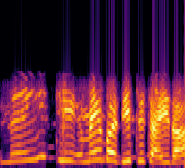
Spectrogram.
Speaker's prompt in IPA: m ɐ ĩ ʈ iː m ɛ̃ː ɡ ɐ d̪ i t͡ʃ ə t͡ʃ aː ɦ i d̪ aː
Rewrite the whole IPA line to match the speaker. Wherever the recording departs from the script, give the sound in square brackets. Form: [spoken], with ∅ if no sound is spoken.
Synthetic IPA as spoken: [n] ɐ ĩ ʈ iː m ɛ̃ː [b] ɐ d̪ i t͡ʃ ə t͡ʃ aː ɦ i d̪ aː

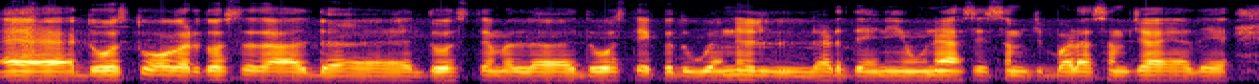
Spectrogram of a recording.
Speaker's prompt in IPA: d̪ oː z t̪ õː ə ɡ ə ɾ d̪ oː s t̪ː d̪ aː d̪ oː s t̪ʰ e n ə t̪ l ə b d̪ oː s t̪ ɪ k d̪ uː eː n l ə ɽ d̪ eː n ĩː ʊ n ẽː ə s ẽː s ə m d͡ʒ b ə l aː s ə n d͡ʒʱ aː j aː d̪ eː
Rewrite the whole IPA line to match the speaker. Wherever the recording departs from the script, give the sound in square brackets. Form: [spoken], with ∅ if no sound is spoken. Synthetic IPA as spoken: d̪ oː [s] t̪ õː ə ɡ ə ɾ d̪ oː s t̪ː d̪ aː d̪ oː s [t̪] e [m] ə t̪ l ə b d̪ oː s t̪ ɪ k d̪ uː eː n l ə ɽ d̪ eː n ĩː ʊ n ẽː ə s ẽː s ə m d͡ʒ b ə [ɽ] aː s ə [m] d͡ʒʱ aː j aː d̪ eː

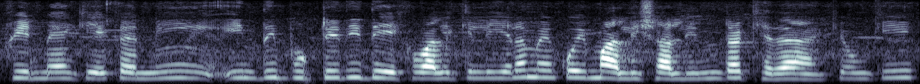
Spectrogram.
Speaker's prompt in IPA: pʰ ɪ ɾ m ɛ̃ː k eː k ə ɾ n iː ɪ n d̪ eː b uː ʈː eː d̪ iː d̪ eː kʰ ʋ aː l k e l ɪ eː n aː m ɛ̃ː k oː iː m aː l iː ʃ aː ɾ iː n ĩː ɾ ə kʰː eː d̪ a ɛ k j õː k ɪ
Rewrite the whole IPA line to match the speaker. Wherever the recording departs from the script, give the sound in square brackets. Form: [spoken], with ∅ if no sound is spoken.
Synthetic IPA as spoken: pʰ ɪ ɾ m ɛ̃ː k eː k ə ɾ n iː ɪ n d̪ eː b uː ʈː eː d̪ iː d̪ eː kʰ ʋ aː l k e l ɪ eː n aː m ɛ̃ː k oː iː m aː l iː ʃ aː [l] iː n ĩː ɾ ə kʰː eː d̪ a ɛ k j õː k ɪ

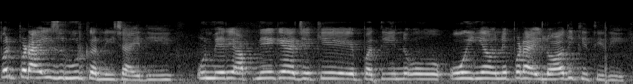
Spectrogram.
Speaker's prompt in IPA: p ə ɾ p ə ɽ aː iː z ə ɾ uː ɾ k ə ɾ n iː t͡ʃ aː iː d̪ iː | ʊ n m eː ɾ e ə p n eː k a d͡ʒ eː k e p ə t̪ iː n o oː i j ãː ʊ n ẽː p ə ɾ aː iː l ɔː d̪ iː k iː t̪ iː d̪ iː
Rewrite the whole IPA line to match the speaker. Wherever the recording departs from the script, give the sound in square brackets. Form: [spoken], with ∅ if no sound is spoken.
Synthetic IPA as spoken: p ə ɾ p ə ɽ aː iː z ə ɾ uː ɾ k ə ɾ n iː t͡ʃ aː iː d̪ iː | ʊ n m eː ɾ e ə p n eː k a d͡ʒ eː k e p ə t̪ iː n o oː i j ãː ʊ n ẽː p ə [ɽ] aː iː l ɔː d̪ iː k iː t̪ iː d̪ iː

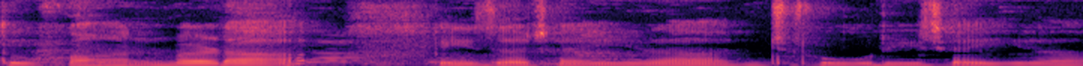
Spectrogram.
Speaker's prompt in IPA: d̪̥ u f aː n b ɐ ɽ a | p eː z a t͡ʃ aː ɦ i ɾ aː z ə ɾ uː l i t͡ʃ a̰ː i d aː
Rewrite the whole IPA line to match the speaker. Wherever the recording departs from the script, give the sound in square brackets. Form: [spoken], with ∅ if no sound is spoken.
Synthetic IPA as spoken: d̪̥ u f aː n b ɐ ɽ a | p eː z a t͡ʃ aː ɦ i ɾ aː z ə ɾ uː [ɾ] i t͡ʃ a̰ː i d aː

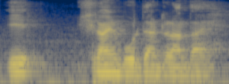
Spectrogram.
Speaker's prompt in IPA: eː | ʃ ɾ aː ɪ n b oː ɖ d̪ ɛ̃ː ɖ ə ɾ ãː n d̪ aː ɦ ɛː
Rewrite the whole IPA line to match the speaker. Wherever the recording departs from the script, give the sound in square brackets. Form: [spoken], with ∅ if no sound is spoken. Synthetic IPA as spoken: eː | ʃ ɾ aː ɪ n b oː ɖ d̪ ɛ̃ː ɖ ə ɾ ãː n d̪ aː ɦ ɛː

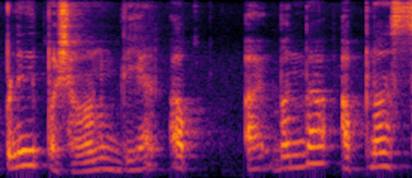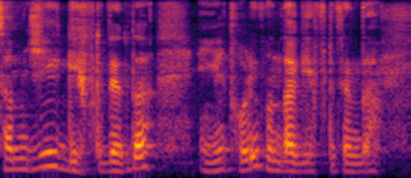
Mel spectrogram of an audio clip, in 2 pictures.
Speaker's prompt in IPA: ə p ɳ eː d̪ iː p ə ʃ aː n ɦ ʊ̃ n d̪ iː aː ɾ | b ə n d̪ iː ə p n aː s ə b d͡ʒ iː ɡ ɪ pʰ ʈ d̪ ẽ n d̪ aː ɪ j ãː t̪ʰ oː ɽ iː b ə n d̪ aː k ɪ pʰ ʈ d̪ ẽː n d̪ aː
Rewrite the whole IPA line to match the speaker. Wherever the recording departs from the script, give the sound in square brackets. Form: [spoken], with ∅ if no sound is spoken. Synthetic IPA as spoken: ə p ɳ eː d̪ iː p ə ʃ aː n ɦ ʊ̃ n d̪ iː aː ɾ | b ə n d̪ [aː] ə p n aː s ə [m] d͡ʒ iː ɡ ɪ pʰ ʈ d̪ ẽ n d̪ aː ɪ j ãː t̪ʰ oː ɽ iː b ə n d̪ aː [ɡ] ɪ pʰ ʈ d̪ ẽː n d̪ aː

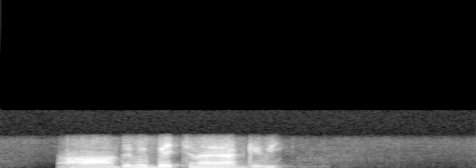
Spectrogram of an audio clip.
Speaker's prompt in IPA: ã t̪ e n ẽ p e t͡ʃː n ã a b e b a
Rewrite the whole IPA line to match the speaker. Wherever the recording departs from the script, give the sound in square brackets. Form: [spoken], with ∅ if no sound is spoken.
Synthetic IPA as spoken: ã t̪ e [m] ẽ [b] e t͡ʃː n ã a [ɡ] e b [i]

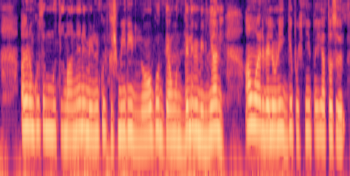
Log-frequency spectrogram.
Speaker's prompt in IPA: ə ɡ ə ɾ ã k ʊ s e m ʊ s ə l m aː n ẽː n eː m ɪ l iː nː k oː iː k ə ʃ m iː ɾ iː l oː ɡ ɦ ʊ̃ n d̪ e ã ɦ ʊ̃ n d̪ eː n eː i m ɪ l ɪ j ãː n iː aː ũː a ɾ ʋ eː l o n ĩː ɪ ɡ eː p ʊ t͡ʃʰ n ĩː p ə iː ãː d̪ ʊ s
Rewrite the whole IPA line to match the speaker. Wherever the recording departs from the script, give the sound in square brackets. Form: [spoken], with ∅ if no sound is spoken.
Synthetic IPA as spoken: ə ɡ ə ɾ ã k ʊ s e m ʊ s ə l m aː n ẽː n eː m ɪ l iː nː k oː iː k ə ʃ m iː ɾ iː l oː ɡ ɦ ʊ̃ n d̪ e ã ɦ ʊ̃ n d̪ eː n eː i m ɪ l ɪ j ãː n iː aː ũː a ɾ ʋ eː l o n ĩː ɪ ɡ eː p ʊ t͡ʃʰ n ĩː p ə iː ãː [t̪] ʊ s

